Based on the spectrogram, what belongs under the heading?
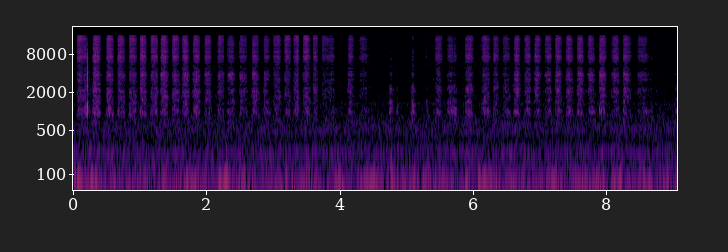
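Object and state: Pencil shading on a colouring book page.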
